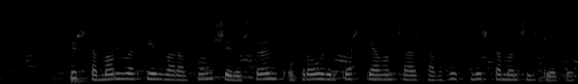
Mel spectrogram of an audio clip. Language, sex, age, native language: Icelandic, female, 30-39, Icelandic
